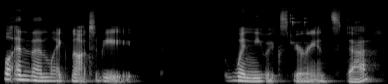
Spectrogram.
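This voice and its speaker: A middle-aged woman, a guest talking reflectively in an interview, with many restarts and soft trailing endings. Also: sits low, unhurried, gravelly. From Los Angeles, USA. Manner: thoughtful, many fillers and restarts, trailing softly. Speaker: guest, beauty brand founder.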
